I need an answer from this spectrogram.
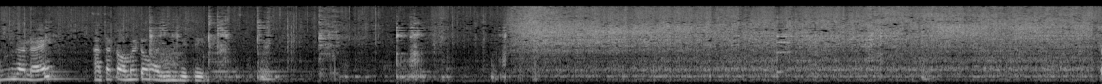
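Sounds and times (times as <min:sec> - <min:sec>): tomatoes sizzling in hot oil: 0:00.0 - 0:11.0
metal spatula scraping a pan: 0:01.4 - 0:05.5.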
